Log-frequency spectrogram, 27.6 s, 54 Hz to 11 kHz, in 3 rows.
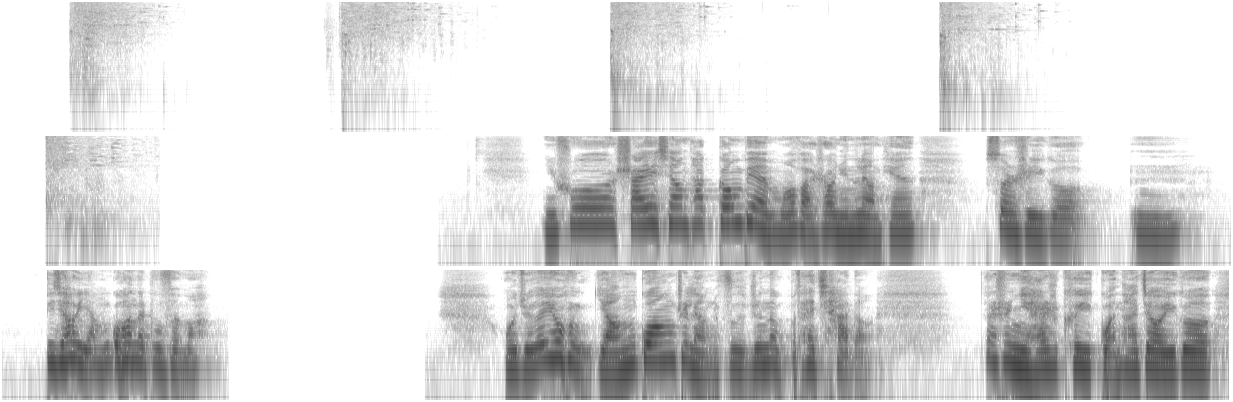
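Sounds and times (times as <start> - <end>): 
glass artwork shattering: 2.5 - 3.5, 4.6 - 5.5, 7.0 - 8.0
tinkling glass shards: 4.6 - 5.5
speech: 13.3 - 18.2, 18.8 - 20.0, 22.2 - 27.6.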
